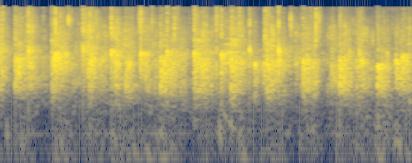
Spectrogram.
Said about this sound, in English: Let's give a round of applause for these guys. This is pretty awesome.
